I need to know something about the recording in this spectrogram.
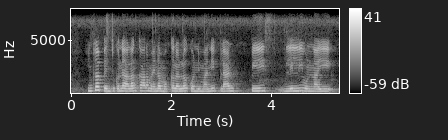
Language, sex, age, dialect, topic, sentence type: Telugu, female, 51-55, Southern, agriculture, statement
